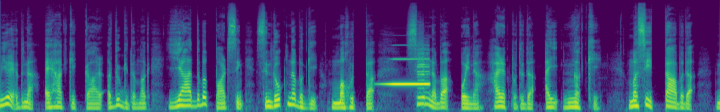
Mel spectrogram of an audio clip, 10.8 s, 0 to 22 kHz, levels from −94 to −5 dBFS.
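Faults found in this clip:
Loudspeaker feedback squeal, 5.61 to 6.47 s, right after "ꯁꯤꯟꯗꯣꯛꯅꯕꯒꯤ ꯃꯍꯨꯠꯇ". Single 980 Hz tone swells over about a third of a second to roughly 10 dB above speech. Probable component: open mic picking up its own loudspeaker; loop gain exceeds unity at 980 Hz.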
